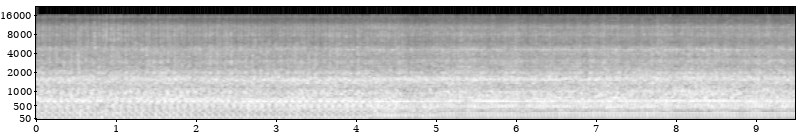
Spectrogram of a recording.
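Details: Cub Cadet LT1018 mower, 18.5 hp Briggs & Stratton Intek OHV single, after replacing fouled spark plug, carburetor work, started with starting fluid: fires and settles into steady, even run, no misses, smoke clearing; running normally.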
